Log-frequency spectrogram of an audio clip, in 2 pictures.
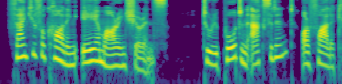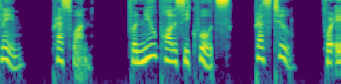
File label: IVR Insurance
